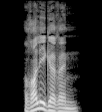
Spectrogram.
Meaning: inflection of rollig: 1. strong genitive masculine/neuter singular comparative degree 2. weak/mixed genitive/dative all-gender singular comparative degree
- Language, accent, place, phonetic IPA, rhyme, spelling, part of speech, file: German, Germany, Berlin, [ˈʁɔlɪɡəʁən], -ɔlɪɡəʁən, rolligeren, adjective, De-rolligeren.ogg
